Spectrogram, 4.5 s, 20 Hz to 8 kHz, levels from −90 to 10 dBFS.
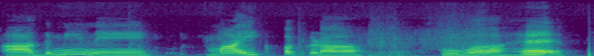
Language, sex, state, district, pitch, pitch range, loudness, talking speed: Hindi, male, Punjab, Fazilka, 210 Hz, 200-245 Hz, -17 LUFS, 80 wpm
